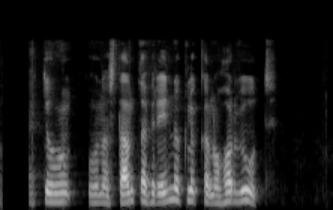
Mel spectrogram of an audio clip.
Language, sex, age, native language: Icelandic, male, 40-49, Icelandic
